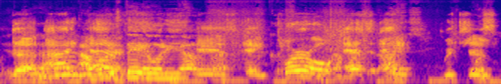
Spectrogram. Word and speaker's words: Isis: And when they wake up, they call back Isis, Queen of Heaven and Earth. What's the first syllable of that name? The first syllable, not letter. – Is that ice.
